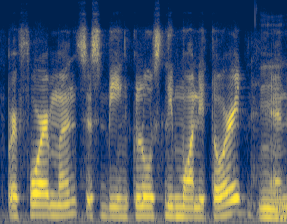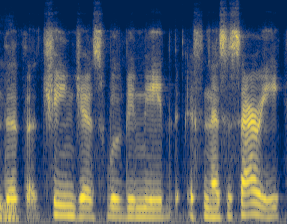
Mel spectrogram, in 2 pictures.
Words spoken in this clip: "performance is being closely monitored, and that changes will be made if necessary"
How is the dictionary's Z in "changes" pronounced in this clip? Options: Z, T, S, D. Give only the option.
S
